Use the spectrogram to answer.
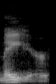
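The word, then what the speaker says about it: Mayer: and there's a singer out there named John Mayor who spells his name m i m a y e r and he pronounces it mayor and I remember very clearly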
